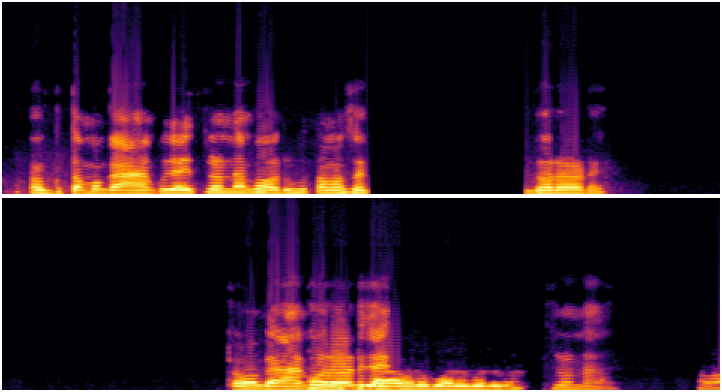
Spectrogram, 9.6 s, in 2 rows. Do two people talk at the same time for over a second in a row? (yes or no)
yes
